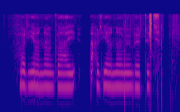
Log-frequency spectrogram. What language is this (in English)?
Maithili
